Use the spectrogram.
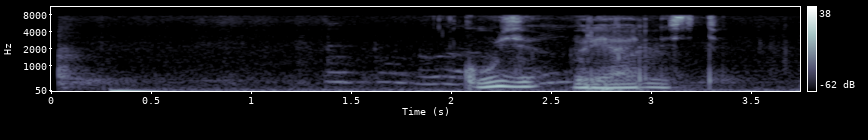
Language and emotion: Russian, neutral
